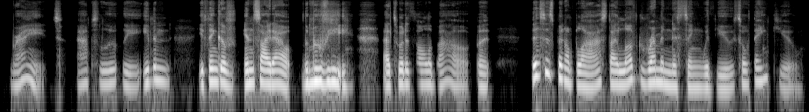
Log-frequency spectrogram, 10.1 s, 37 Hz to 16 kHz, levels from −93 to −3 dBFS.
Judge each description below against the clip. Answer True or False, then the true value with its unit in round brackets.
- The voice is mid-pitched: True (175 Hz)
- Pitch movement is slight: False (3.2 semitones)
